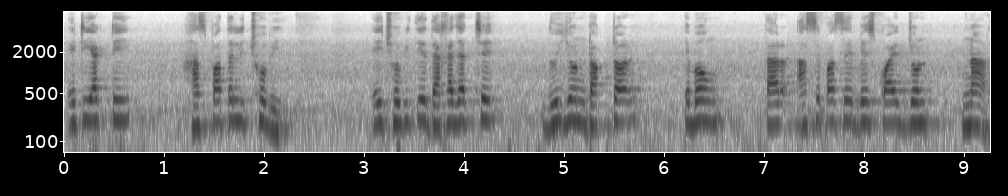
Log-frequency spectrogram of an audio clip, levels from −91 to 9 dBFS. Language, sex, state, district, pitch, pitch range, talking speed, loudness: Bengali, male, West Bengal, Jalpaiguri, 190 Hz, 180-200 Hz, 110 wpm, -22 LUFS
